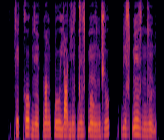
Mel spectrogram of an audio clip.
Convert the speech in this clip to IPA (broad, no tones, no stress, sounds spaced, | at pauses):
k e k o ɡ ẽ | ɽ ɑ̃ ɡ k͡p u j ɑ ɡ ĩ z d ẽ z ɓ õ ɡ n d͡ʒ u | ɓ i z ɓ ẽ z n d ũ ʎ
